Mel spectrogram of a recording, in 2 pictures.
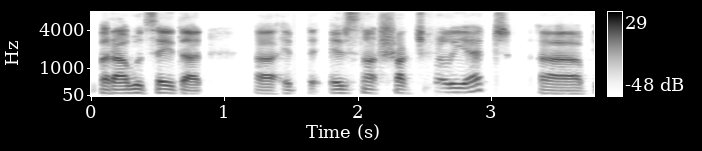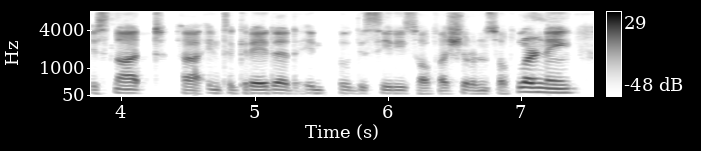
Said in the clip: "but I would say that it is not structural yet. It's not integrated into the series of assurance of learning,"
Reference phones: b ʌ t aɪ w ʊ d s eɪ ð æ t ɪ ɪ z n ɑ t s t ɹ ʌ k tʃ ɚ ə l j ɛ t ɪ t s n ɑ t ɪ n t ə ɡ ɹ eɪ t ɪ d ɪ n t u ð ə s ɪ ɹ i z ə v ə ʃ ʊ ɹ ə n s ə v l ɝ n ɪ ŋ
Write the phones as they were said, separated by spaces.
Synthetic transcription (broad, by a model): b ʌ t aɪ w ʊ d s eɪ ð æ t ɪ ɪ s n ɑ t s t ɹ ʌ k tʃ ɚ ə l j ɛ t ɪ t s n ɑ t ɪ n t ə ɡ ɹ eɪ t ɪ d ɪ n t u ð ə s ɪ ɹ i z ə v ə ʃ ʊ ɹ ə n s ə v l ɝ n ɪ ŋ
